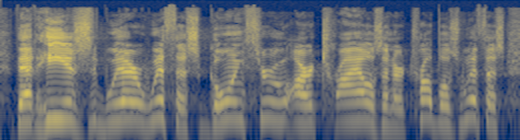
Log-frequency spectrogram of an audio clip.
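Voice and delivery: high, loud, fervent sermon; rising preacher's passion; impassioned preaching. Acted. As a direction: build the congregation up with fire. Preaching at full force.

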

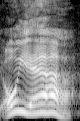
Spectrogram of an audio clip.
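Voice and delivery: loud, high imitated agreement; emphatic agreement. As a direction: act out a big, knowing yes. Sons-in-law emphatically agree with dad.

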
